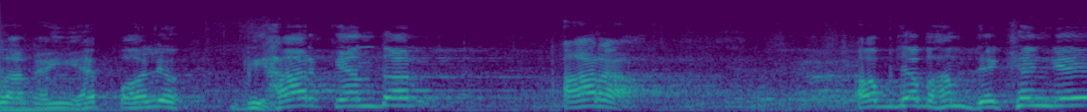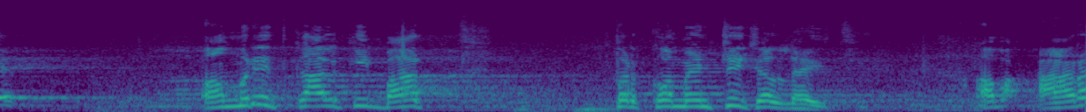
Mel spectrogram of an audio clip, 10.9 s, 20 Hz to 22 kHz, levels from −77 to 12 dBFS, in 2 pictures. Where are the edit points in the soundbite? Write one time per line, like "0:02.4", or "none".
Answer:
0:01.0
